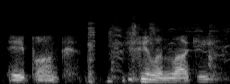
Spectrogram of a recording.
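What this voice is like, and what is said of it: Clint Eastwood impression. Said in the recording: “a really good Clint Eastwood impression ... bust out the Clint”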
